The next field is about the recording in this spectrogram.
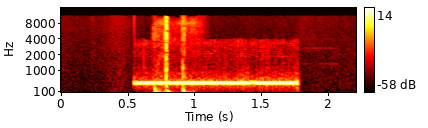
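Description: A single steady, mid-pitched ringback tone sounds on a phone line while a call goes unanswered. It holds for just over a second, with a couple of clicks near its start.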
